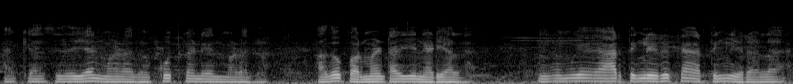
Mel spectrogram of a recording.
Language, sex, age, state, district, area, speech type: Kannada, male, 60+, Karnataka, Mysore, rural, spontaneous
